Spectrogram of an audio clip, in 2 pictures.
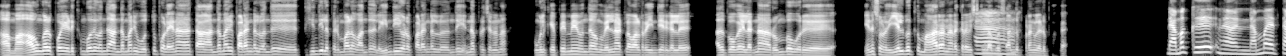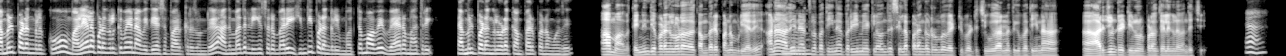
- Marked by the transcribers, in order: tapping; in English: "கம்பேர்"; in English: "கம்பேரே"; in English: "ரீமேக்‌ல"
- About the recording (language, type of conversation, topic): Tamil, podcast, ரீமேக்குகள், சீக்வெல்களுக்கு நீங்கள் எவ்வளவு ஆதரவு தருவீர்கள்?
